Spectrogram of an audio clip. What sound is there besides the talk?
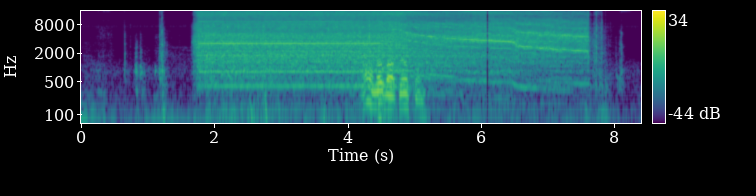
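power drill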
